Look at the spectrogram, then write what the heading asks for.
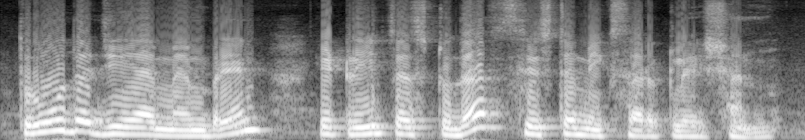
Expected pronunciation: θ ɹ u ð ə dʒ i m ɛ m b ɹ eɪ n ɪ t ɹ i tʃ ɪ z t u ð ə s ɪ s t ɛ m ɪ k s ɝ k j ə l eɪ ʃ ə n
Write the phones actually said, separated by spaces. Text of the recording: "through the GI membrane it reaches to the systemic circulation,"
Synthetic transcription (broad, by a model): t ɹ u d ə dʒ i m ɛ m b ɹ eɪ n ɪ t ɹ i s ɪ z t u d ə s ɪ s t ɛ m ɪ k s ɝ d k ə l eɪ ʃ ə n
